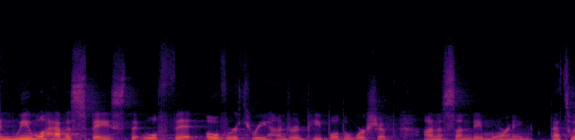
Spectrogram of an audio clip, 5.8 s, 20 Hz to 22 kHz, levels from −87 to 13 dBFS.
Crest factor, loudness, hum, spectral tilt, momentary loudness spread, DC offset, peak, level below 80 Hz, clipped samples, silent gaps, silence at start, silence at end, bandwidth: 20 dB; -35 LUFS; none; -5.5 dB/octave; 11 LU; under 0.1%; -14 dBFS; -76 dBFS; under 0.1%; none; 0 s; 0 s; 15 kHz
